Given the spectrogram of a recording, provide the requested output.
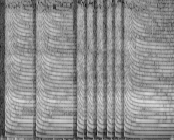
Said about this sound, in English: Refresher on the buzzers? No, do we want to remind everybody this is mine?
